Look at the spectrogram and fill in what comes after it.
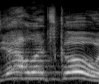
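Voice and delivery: high, screaming cheer like a fan.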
